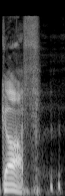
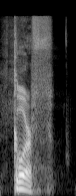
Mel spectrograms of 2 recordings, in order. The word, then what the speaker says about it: Goff: Used to call Jared Gorf. – Gorf. – That's true. You did. – He's amazing. – Very rude to mispronounce anyone's name.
